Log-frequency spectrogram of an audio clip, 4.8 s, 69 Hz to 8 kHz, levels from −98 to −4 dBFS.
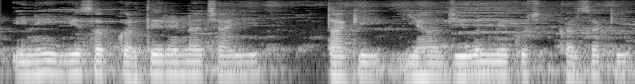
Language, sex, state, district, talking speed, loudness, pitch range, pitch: Hindi, male, Madhya Pradesh, Dhar, 165 wpm, -18 LUFS, 115-125 Hz, 120 Hz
